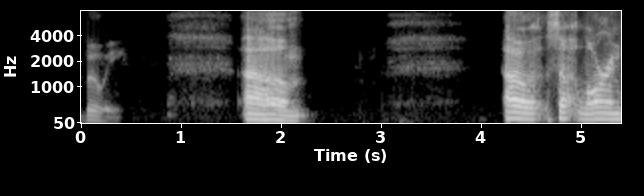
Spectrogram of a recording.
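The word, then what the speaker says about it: Sam Bowie: uh now Mike G I know this guy's pronounced Sam buoy because that's the guy that was picked before Michael Jordan and his name was pronounced buoy um oh so Lauren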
